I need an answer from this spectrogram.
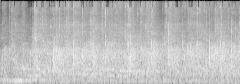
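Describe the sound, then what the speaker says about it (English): Audience applause at a business conference keynote fills the room, a steady dense wash of clapping held at even loudness for about three seconds, with faint voices underneath. "Can I get a round of applause for that?"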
